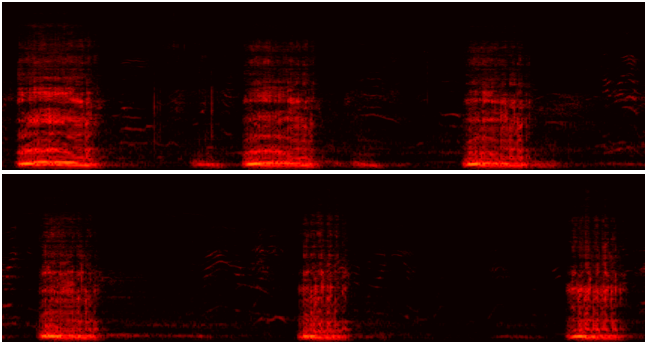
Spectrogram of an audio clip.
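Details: A lion at an exotic feline rescue gives deep, booming roars about every two seconds, each a low, rough burst.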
